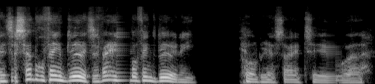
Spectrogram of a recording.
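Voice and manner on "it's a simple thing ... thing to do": louder, higher mock telling-off; retold shouting. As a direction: bark it at him like an angry boss. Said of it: "shouted at me, saying".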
